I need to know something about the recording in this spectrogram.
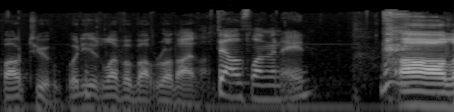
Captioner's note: laughter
